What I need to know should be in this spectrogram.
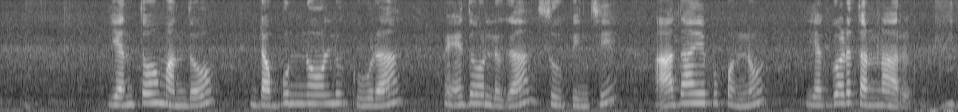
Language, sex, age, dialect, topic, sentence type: Telugu, female, 41-45, Utterandhra, banking, statement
